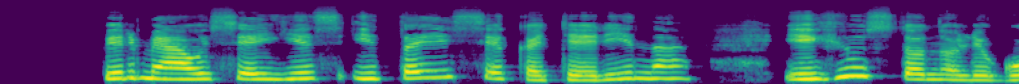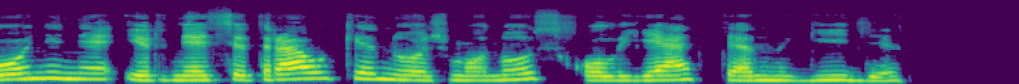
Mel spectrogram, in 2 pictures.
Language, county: Lithuanian, Utena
